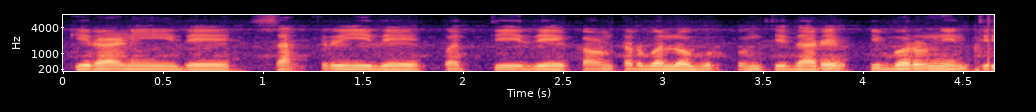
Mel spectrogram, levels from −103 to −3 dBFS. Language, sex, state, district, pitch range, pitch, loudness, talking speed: Kannada, male, Karnataka, Bidar, 90-100 Hz, 95 Hz, -18 LUFS, 155 wpm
